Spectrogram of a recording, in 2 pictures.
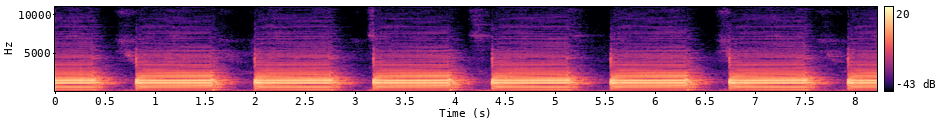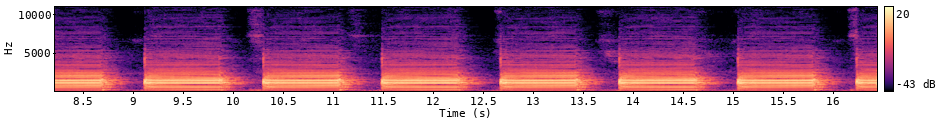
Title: mri sounds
